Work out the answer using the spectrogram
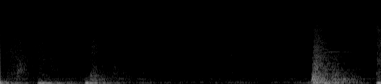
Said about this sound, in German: So, Tür zu, weiter geht's.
